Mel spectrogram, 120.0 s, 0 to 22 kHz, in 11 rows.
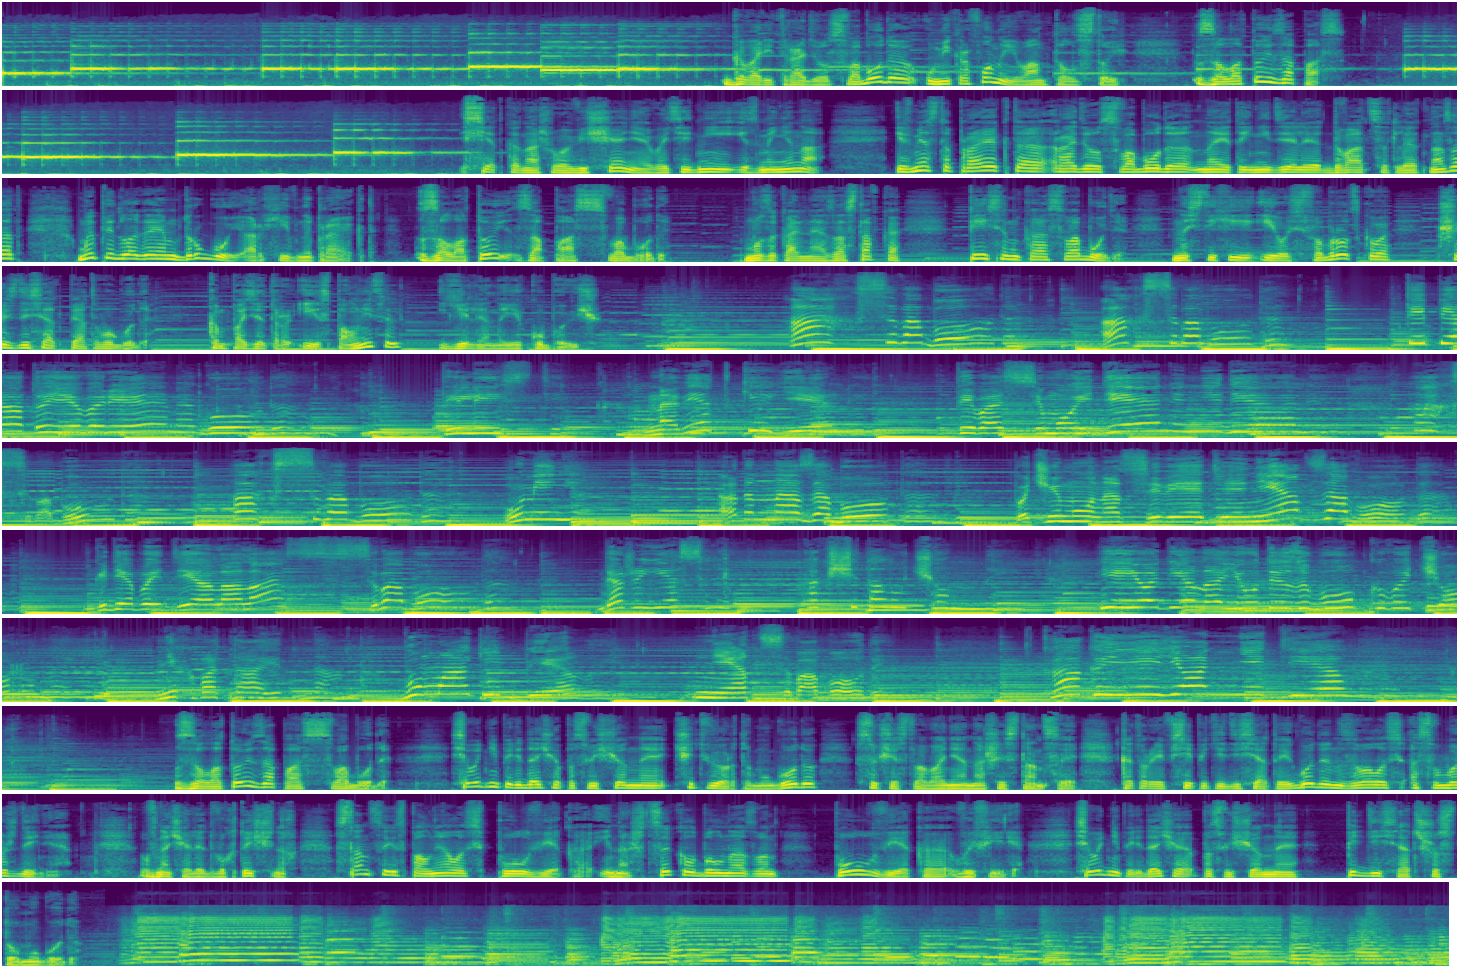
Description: Передача из цикла, посвященного 50-летию Радио Свобода. Год 1956 по архивным передачам: XX съезд, мода на русский язык, голливудский фильм "Война и мир".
